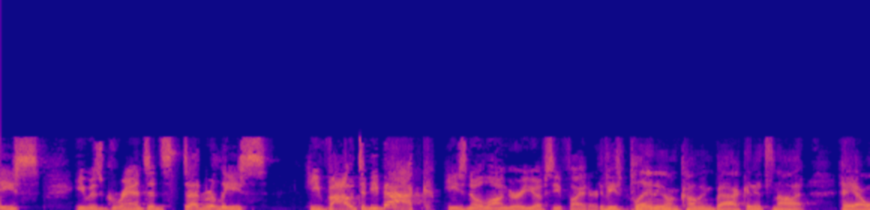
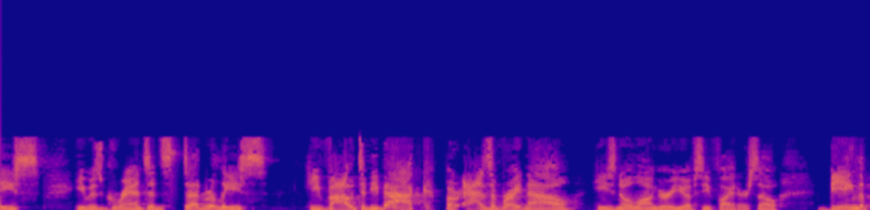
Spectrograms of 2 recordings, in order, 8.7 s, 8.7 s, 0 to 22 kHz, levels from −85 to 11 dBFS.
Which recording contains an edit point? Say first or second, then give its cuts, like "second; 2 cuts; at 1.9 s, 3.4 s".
first; 2 cuts; at 4.4 s, 6.0 s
